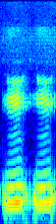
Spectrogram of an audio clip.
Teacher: इ ई इन सब का उच्चारण स्थान तालु है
